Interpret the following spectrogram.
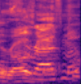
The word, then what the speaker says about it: Pharasma: used to was once used as for the priestess Pharamas, Pharasma, Farrah Fawcett. Pharasas. It's Farrah Fawcett. It's It's that poster where she's doing this thing in the red Phasma. swimsuit. No, Pharasma?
